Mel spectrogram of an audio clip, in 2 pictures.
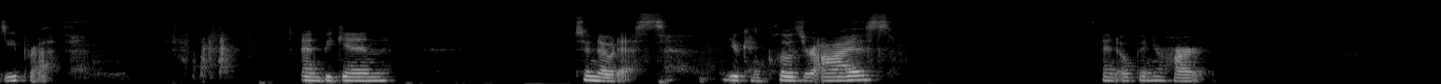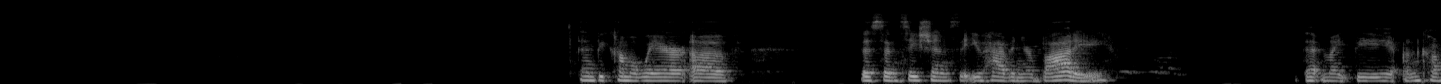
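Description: A woman speaks calmly and slowly into a close microphone, with long pauses.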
